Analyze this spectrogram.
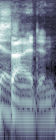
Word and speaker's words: Sinden: But it should be Sinden, but whatever.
